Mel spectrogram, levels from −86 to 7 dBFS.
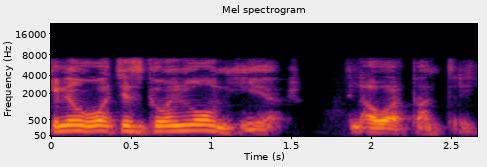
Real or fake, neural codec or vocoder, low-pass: fake; codec, 16 kHz, 1 kbps, FunCodec, trained on LibriTTS, 50 frames a second; 7.2 kHz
